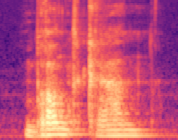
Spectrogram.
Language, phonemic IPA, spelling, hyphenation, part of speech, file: Dutch, /ˈbrɑnt.kraːn/, brandkraan, brand‧kraan, noun, Nl-brandkraan.ogg
- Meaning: fire hydrant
